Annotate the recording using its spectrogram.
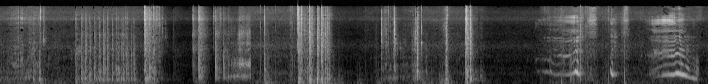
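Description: Plastic toy pieces knocking and clattering on a wooden shelf as hands move them about. Near the end a voice gives a few wavering, rising-and-falling whimpering cries.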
